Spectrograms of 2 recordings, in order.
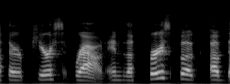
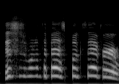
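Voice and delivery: high, quick mock gushing; gushing readers imitated; 10 semitones higher, faster than usual. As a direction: imitate fans overpraising a book. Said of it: "they were like".

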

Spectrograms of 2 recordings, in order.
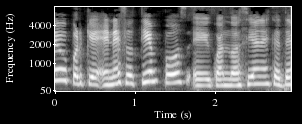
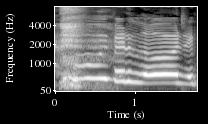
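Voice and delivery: embarrassed laugh; 5 semitones higher, much slower than usual. Real, not acted. Embarrassed after the slip.

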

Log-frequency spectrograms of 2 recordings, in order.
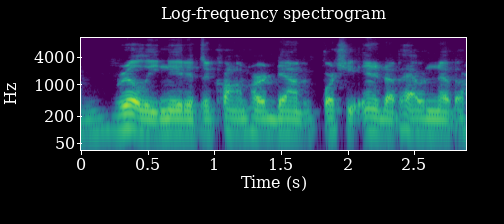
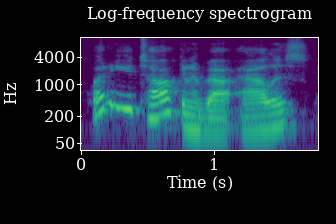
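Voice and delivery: cried back; 2 semitones higher, 8 dB quieter than usual. A narrator's reading. Narrator confused by friend's hint, crying softly back. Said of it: "I cried back to her".

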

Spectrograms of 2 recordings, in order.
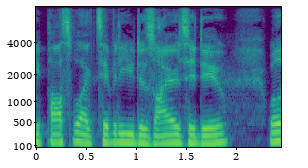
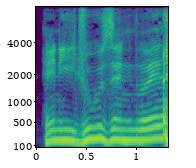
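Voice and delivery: cliché German accent, hammed-up; bad movie German accent; 3 semitones higher than usual. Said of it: "In cliche German accent".

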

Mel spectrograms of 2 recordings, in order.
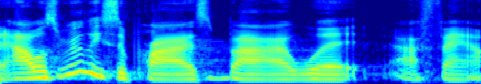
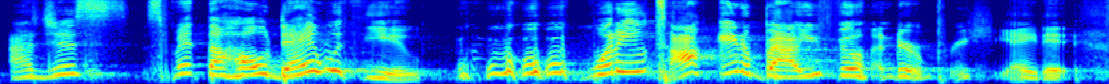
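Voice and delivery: higher, louder, laughing in disbelief; exasperated disbelief; 8 semitones higher, 6 dB louder than usual. Retold or imitated. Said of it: "And you're like".

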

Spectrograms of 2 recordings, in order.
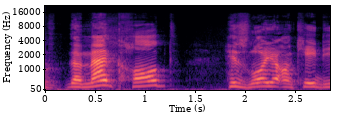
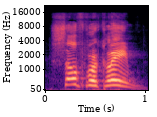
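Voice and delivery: loud mock emphasis; 3 semitones higher, 14 dB louder, much slower than usual. Real, not acted. Mocking shout of the title.

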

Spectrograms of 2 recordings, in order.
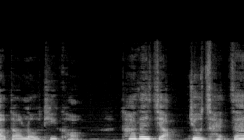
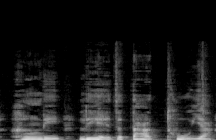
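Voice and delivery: usual speaking voice

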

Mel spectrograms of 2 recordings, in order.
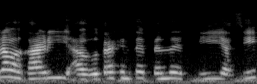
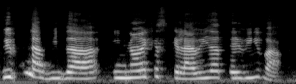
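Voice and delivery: usual speaking voice

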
